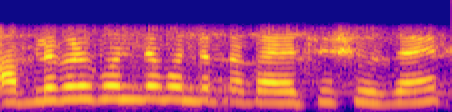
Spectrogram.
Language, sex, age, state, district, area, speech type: Marathi, female, 45-60, Maharashtra, Nagpur, urban, conversation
